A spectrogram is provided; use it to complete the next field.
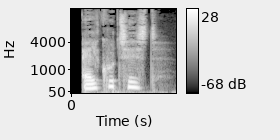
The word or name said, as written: alkotest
